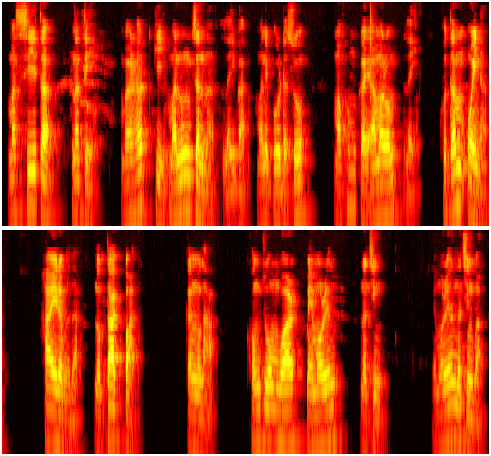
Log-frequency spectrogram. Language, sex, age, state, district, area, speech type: Manipuri, male, 30-45, Manipur, Tengnoupal, rural, spontaneous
